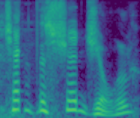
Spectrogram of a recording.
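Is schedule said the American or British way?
British. Schedule is said with a British pronunciation. The speaker calls it wrong. "Not check the schedule"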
